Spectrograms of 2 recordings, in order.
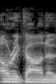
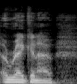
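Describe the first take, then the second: First: It is said with a British pronunciation. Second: It is said with an American pronunciation. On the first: "We call it oregano" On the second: "They call it oregano"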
